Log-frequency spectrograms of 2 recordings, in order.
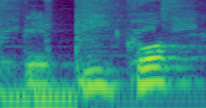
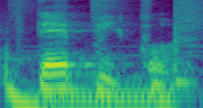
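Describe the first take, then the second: First: The stress falls on the second syllable. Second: The stress falls on the first syllable. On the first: "el acento natural del sirrema" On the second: "a la vocal previa"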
